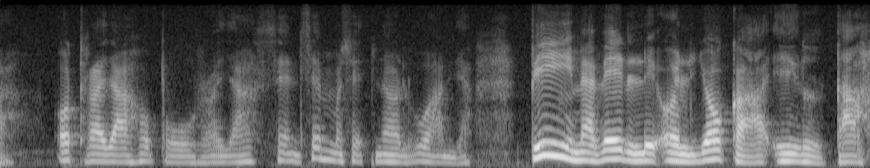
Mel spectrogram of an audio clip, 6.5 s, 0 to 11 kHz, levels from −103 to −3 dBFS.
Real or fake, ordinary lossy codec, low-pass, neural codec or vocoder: real; none; 9.9 kHz; none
